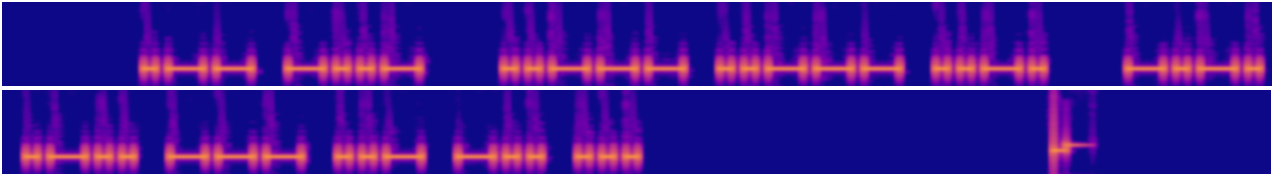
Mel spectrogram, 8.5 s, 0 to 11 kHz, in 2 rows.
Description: Morse code, heard as a keyed tone, about 32 wpm, 700 Hz. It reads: WX 22F CLOUDS
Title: Practice QSO - Exchange 2 - Info - 30wpm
